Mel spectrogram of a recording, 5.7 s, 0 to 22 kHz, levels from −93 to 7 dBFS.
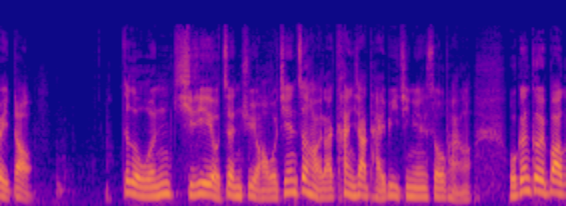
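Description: A brief smeared, noisy blip at 0.94 s and again at 2.96 s is AAC frame loss with concealment. The decoder patched gaps of 20 ms and 10 ms by reusing the last good spectrum, which fits the short frames of likely low-delay AAC.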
